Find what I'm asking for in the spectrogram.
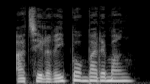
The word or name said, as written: artilleribombardement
